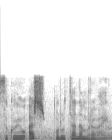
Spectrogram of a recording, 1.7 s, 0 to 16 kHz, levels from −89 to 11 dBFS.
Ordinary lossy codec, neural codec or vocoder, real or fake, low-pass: MP3, 64 kbps; codec, 16 kHz, 8 kbps, FunCodec, trained on LibriTTS, 25 frames a second; fake; 7.2 kHz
